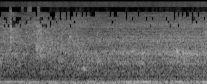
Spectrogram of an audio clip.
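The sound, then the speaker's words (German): Warm water runs steadily from a tap to rinse hair, a loud, even gushing hiss that fills the whole stretch without a break and with no speech. “spüle das nochmal mit Warmwasser so ein bisschen nach.”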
